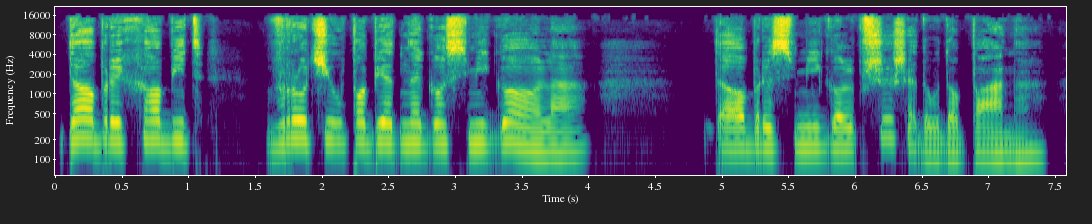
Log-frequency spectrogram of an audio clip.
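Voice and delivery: high, slow creature voice; Golum, fawning. Acted. Golum welcoming his master and urging him away, high fawning whine. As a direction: wheedle in a high, drawn-out whine.

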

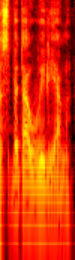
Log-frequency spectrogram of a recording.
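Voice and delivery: ordinary delivery, nothing marked

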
